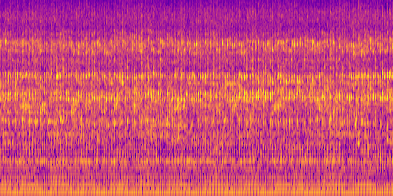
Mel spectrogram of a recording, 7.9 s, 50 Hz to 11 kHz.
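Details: 2011 Yamaha T50 outboard after fuel line, bulb, low-pressure filter, thermostats and spark plugs replaced; owner expected smoother but says it sounds much better: steady even low idle, smooth rhythm, no stumbling or dying; normal running.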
